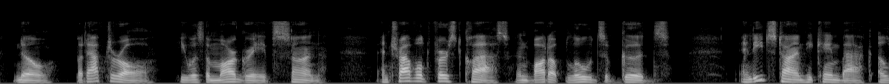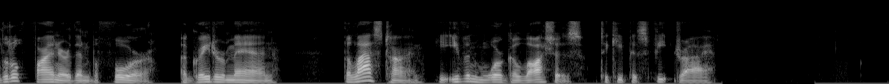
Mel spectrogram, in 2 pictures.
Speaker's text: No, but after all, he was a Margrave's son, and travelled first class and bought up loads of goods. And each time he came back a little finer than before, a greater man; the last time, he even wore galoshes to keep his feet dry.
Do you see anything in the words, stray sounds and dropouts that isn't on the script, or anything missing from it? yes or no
yes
